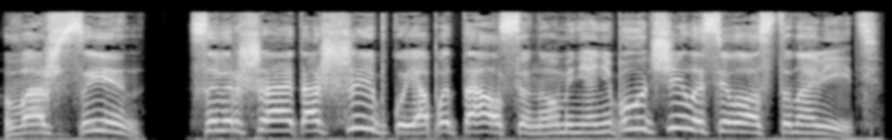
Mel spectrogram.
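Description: Lady reading as a bitter young guy yelling and jeering, dragging out his insults, dry close sound. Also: fairly high pitch, clear, resonant tone, no room sound, pitched above the performer's own voice. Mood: furious. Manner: shouting, sneering, drawn-out taunts. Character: furious spiteful young man, gallery owner.

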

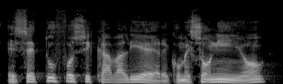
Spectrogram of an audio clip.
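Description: Haughty violent nobleman, commanding and contemptuous, slow deliberate delivery, read by a man, storybook drama. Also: fairly low pitch, pitched above the performer's own voice, lightly acted. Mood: imperious, contemptuous.

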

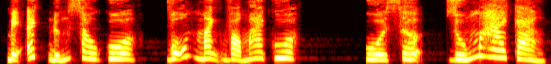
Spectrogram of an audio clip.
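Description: Slow, high-voiced woman storyteller. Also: dry recording, clean studio sound, big-room sound. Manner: slow, gentle, expressive storytelling. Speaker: narrator. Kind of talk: children's audiobook narration.

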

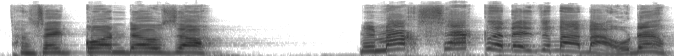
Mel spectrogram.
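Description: A man voicing a cruel young stepmother who screeches abuse in a shrill voice. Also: normal speed, fairly bright tone, clean tone, dry recording, clean studio sound, lightly acted. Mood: shrieking, furious.

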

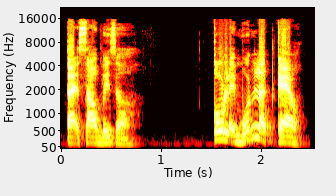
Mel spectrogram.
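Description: A woman's voice: lowish voice, expressive, a little fast. A woman voicing a stern, impatient husband who lays down terms curtly in a told story. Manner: firm, curt, impatient.

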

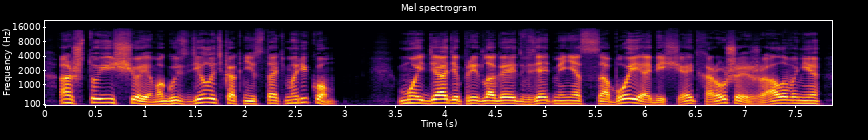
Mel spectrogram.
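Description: A man's voice: medium pitch, no echo, clean studio sound, pitched above the performer's own voice, natural voice. A man reading aloud voices a defiant nineteen-year-old son who argues insistently with his mother. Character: bold young man of nineteen, defiant and stubborn.

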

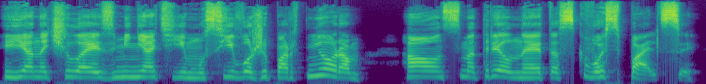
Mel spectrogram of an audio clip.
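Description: A woman reading the part of a haughty, cynical middle-aged mother in an audiobook, speaking slowly and sarcastically. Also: a little high, clear, resonant tone, dry recording, clean studio sound, close to an everyday voice. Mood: scornful. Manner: sarcastic, slow and cutting.

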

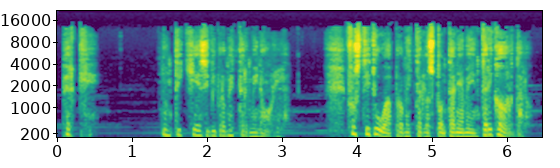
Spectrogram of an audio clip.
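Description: A man voicing a desperate young woman who pleads with and accuses her lover in an audiobook, with shrill cries. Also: normal speed, darkish tone, breathy edge, faint music behind. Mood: accusing. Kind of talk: audiobook character voice.

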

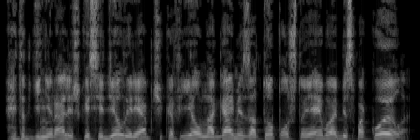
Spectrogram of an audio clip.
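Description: Male reader playing a haughty consumptive noblewoman on the edge of hysteria; pitched well up, shrill, in a dry audiobook read. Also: fast talker, breathy edge, no room sound. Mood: frantic. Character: feverish consumptive impoverished noblewoman, proud and hysterical.

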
